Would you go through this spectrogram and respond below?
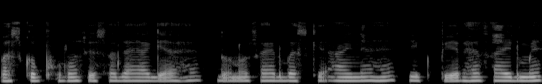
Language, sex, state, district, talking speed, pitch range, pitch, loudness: Hindi, male, Bihar, Purnia, 200 wpm, 165-175 Hz, 170 Hz, -30 LUFS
